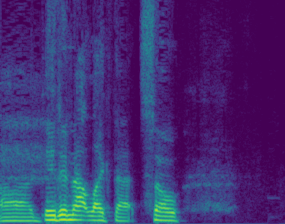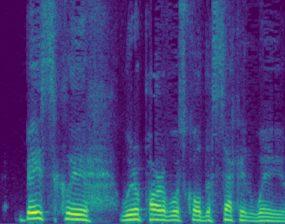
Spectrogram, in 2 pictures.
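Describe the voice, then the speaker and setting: In a dry, close sound with no echo, a man speaks at a moderate pace and fairly high pitch, his somewhat breathy voice dark and mellow with ordinary pitch variation. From US, New York area, born in Ukraine. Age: 30s. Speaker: supplement company owner. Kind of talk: podcast interview.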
